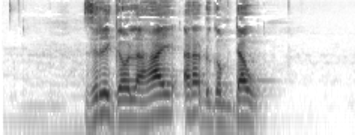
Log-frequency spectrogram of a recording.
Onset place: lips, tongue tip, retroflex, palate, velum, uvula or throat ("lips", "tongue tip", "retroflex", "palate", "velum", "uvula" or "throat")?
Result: tongue tip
